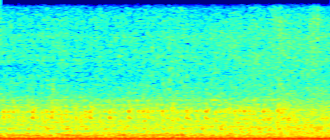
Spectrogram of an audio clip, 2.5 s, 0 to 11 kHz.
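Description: Iseki 5470 tractor's diesel engine idling steadily, a constant low hum.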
